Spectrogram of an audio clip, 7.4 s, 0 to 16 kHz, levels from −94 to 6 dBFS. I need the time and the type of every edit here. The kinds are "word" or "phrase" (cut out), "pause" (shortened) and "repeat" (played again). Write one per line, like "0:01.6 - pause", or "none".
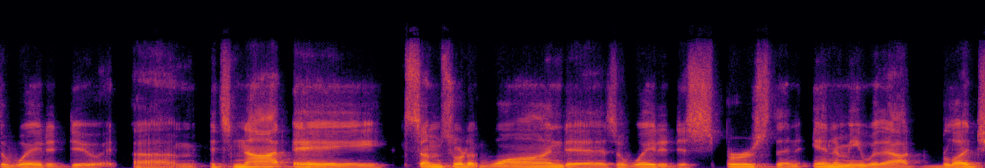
0:00.9 - pause
0:02.9 - pause
0:03.6 - word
